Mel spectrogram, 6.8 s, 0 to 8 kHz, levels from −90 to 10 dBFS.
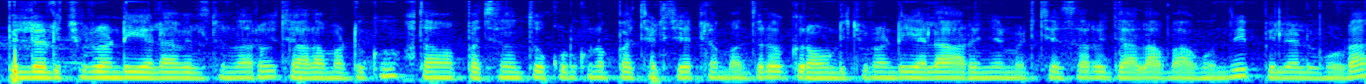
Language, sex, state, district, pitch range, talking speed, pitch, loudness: Telugu, male, Karnataka, Gulbarga, 155-165 Hz, 175 wpm, 160 Hz, -35 LUFS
